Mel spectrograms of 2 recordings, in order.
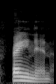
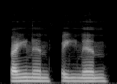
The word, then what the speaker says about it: Fenian: They were a militant group within the Irish Republic, or Feinin. I think that's how you say it. Fenian.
